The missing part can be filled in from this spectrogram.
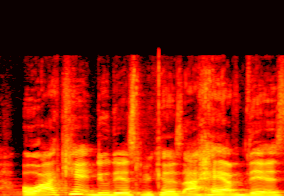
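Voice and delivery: ordinary talk, nothing marked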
